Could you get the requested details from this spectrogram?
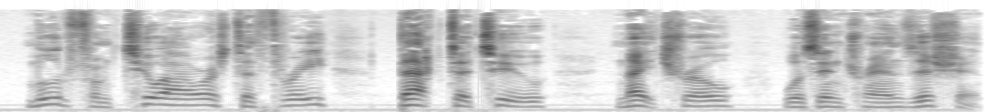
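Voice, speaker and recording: With an American accent and an ordinary speaking voice, a man talks at a fairly slow pace and a fairly high pitch with ordinary pitch variation on a very clean recording with a silent background. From New York City (Brooklyn). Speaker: wrestling podcast host and ring announcer. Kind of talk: scripted narration.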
